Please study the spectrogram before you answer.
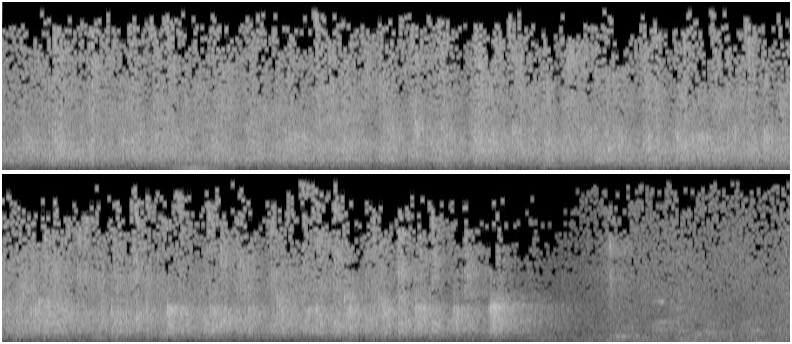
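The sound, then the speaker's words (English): A church audience applauding itself on being welcomed as a newly accredited Christian and Missionary Alliance audience: dense, sustained clapping for about ten seconds, then thinning to scattered claps. “And let me officially welcome you as the newest accredited congregation of the Christian and Missionary Alliance. So you can give yourself a hand.”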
